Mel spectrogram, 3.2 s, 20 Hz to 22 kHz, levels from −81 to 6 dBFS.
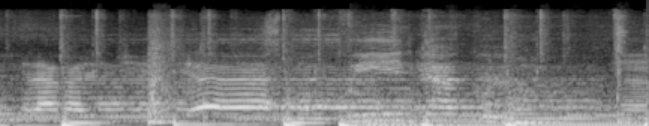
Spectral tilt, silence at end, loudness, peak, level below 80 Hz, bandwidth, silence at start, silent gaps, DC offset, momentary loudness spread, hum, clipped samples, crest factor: -5.5 dB/octave; 0 s; -11 LUFS; 0 dBFS; -16 dBFS; 16.5 kHz; 0 s; none; under 0.1%; 5 LU; none; under 0.1%; 10 dB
